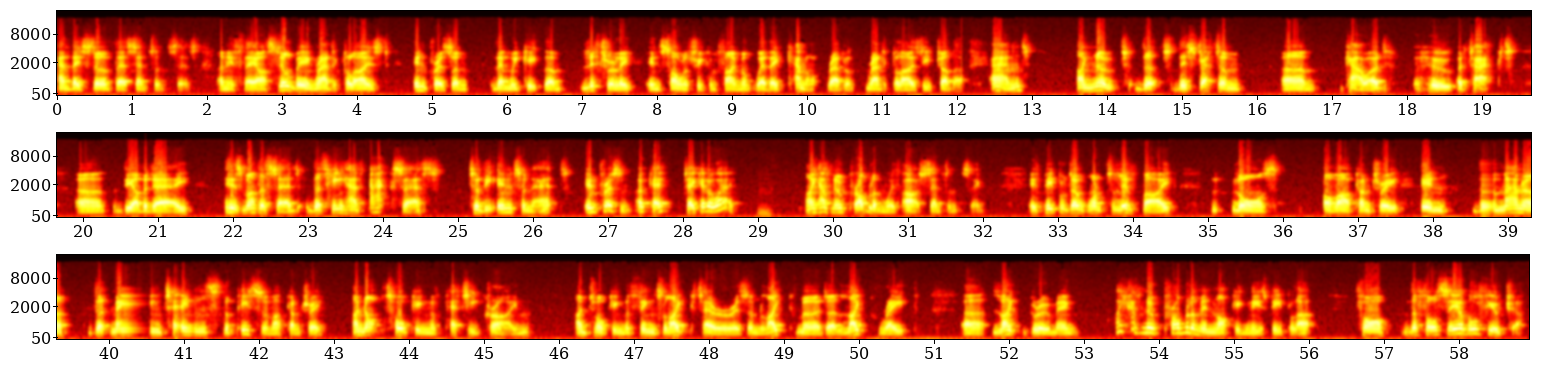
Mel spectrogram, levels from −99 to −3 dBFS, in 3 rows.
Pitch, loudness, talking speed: 140 Hz, -14 LUFS, 120 wpm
